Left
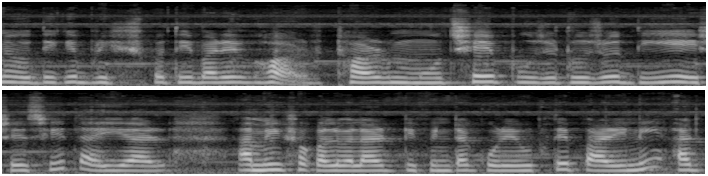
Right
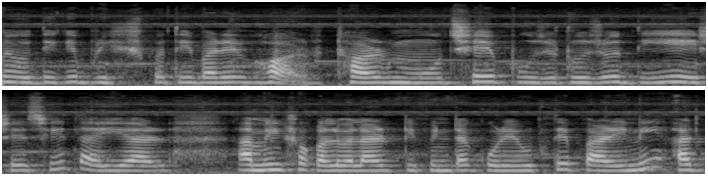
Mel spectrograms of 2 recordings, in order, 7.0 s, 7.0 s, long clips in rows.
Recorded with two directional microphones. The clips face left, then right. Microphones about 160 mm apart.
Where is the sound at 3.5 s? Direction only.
10° left (ahead or behind).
